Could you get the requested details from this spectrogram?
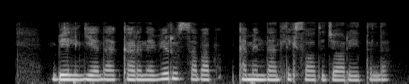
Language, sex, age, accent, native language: Uzbek, female, 18-24, Samarqand, Uzbek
